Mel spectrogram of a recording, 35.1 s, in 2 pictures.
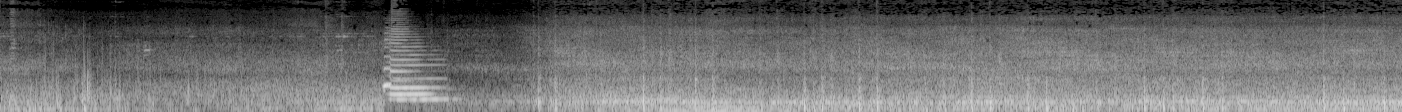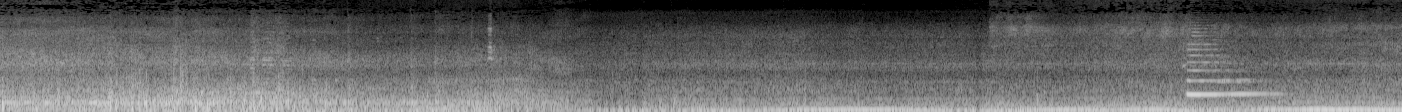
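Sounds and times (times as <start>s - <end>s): rumble of passing train coaches: 0.0s - 35.0s
train horn blast: 4.8s - 5.8s, 20.6s - 21.3s, 32.0s - 33.7s
wheels clacking over rail joints: 6.4s - 25.0s.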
